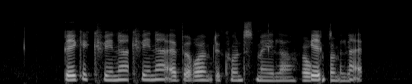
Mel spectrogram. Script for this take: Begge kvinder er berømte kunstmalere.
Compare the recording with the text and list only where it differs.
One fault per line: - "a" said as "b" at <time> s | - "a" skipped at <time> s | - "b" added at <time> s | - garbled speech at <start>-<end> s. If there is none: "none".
- "kvinder" added at 1.3 s
- garbled speech at 3.0-3.6 s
